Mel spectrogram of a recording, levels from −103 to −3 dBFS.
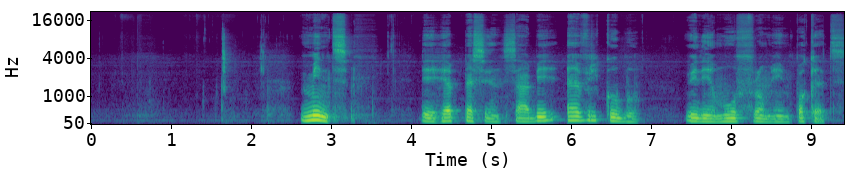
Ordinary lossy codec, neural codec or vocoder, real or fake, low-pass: none; none; real; none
